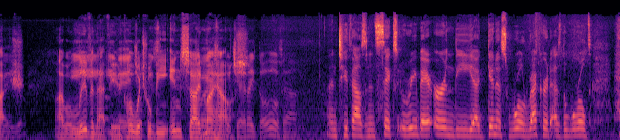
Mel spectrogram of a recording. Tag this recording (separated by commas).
Speech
